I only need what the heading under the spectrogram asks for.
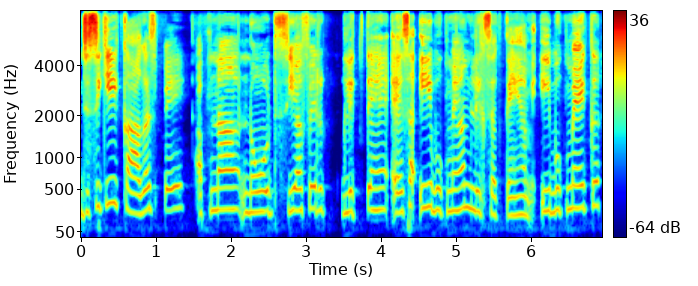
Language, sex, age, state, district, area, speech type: Hindi, female, 60+, Madhya Pradesh, Bhopal, urban, spontaneous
